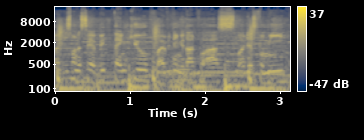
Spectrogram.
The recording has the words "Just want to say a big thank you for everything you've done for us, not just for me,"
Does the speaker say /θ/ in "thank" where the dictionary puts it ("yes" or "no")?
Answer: no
